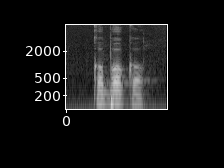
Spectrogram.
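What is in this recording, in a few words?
"koboko", Nigerian Pidgin, male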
